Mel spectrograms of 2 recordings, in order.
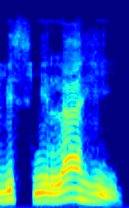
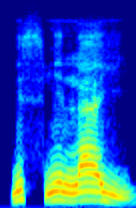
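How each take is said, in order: First: The h sound is clearly pronounced. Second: The h sound is swallowed and barely heard. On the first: The speaker calls it right. "Harusnya bismillahi. Betul nggak? H" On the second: The speaker calls it wrong. "Tapi kebanyakan bismillahi. ... Haknya mana?"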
